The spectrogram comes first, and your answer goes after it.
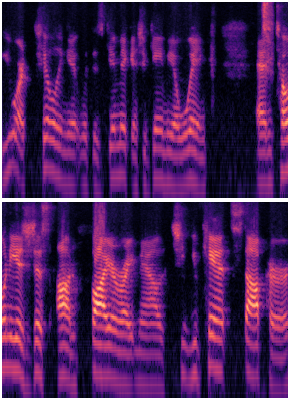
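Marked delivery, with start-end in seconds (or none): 0.0-1.6 hushed, confiding stage whisper under the breath. Retelling congratulating someone met a couple weeks ago: retelling a half-whisper. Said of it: "I congratulated her and I whispered".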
